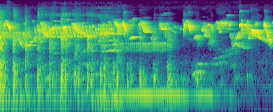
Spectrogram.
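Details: East Javan Horsfield's bushlark, a diligent singer, running a dense high song of chirps and trills, with a steady low hum and faint ticking in the background.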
